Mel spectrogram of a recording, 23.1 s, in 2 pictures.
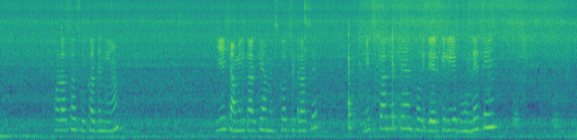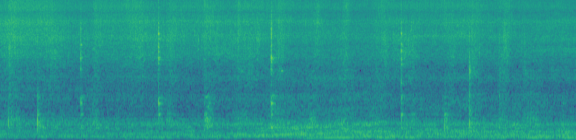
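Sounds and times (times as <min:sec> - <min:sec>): chicken sizzling in oil: 0:00.0 - 0:23.0.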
